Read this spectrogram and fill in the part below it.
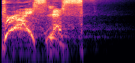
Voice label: Female Naga Attack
